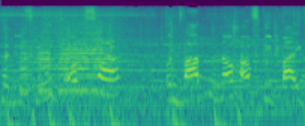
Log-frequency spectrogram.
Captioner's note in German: Hupen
